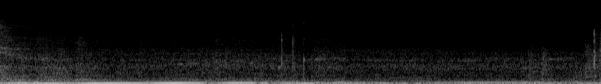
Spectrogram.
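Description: A deep rumble, loudest for the first two seconds or so and then fading, with a couple of faint metallic clicks about three seconds in as the cross-feed clutch knob of a Boxford lathe saddle is screwed on by hand.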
